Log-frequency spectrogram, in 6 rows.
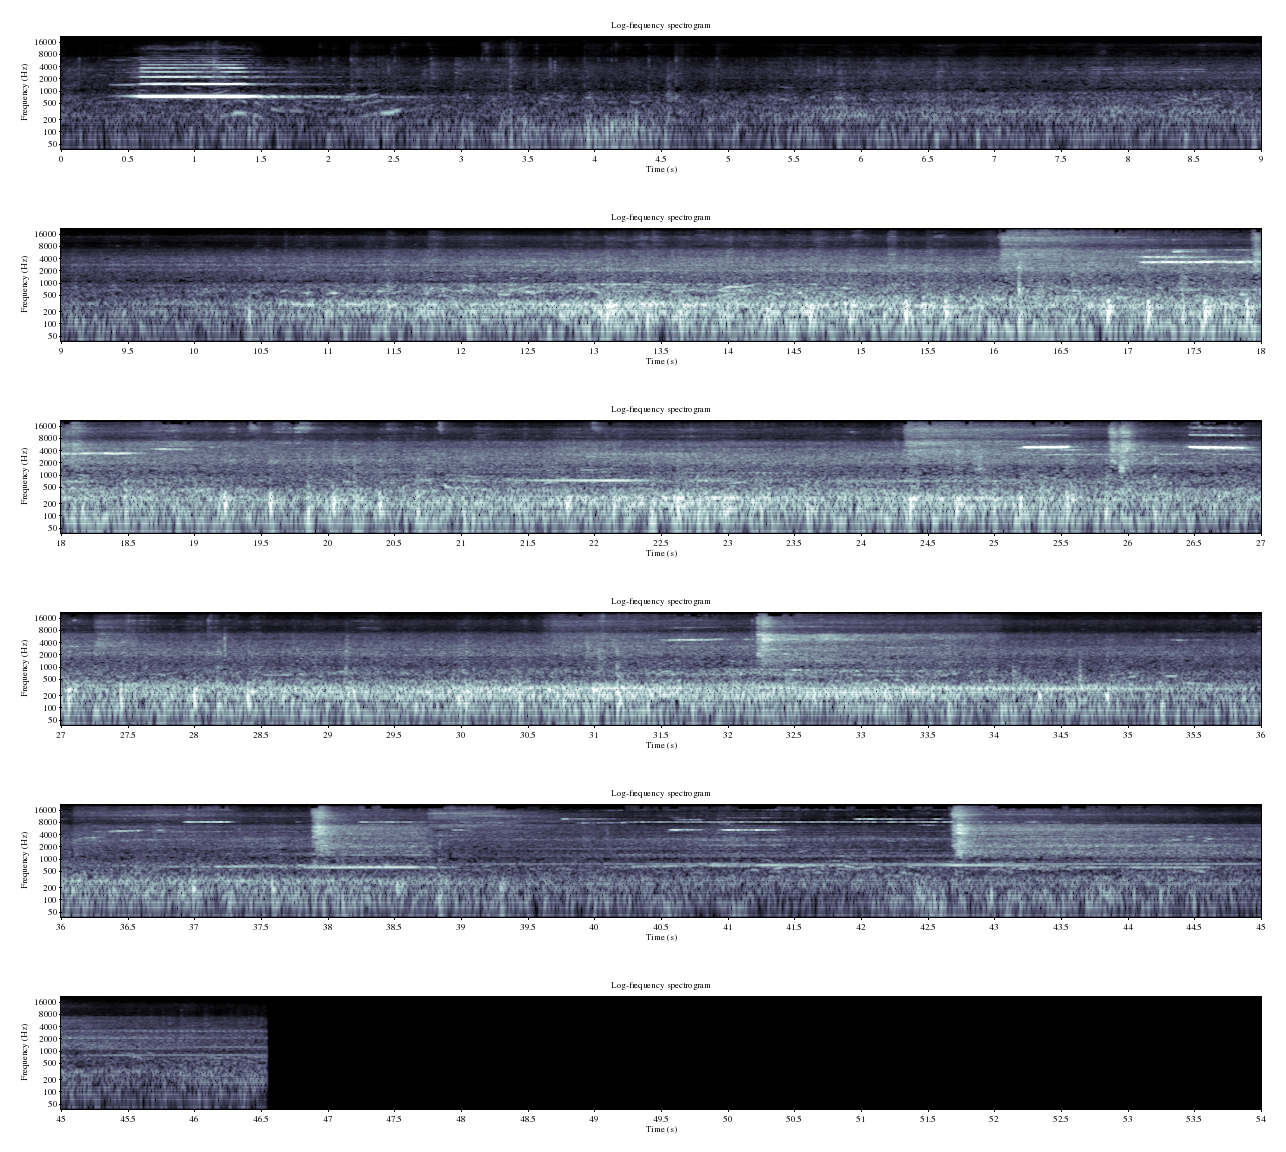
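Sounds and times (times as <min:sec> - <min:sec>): train wheels rumbling on rails: 0:00.0 - 0:46.6
wheel squeals: 0:17.0 - 0:19.2, 0:24.4 - 0:27.5, 0:31.0 - 0:33.0, 0:35.3 - 0:44.8.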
